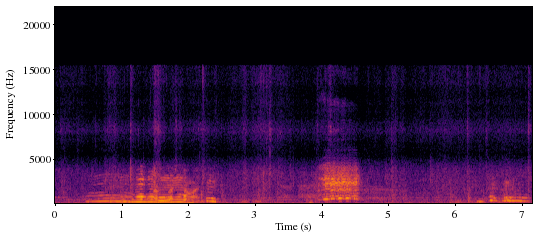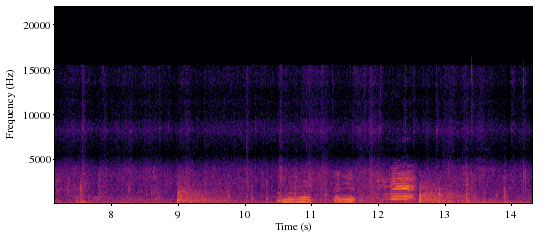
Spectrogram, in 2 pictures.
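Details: Male goats raised for Qurban sacrifice on a farm of 25 goats, 21 of them bucks, in Panggul, Trenggalek, Indonesia. Loud wavering, harmonic bleats come in bursts about every few seconds, overlapping one another, with people talking in the background.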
